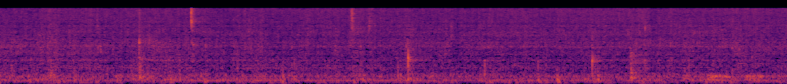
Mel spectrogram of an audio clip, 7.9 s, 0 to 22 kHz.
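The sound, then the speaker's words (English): Vegetables soften in a pan while rice cooks alongside, giving a faint, steady sizzle with a few light clicks and taps scattered throughout. “So right now we've got 9 minutes left on the rice here, and we're just sort of cooking these veggies here, making them a little bit softer.”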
